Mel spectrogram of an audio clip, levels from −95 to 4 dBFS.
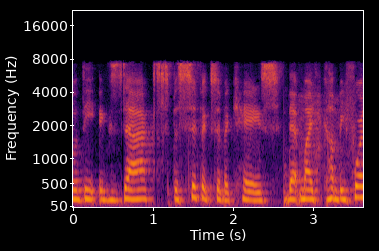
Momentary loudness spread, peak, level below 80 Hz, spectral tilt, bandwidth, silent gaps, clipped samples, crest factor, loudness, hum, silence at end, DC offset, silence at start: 4 LU; -10 dBFS; -58 dBFS; -5 dB/octave; 8 kHz; none; under 0.1%; 14 dB; -25 LUFS; none; 0 s; under 0.1%; 0 s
